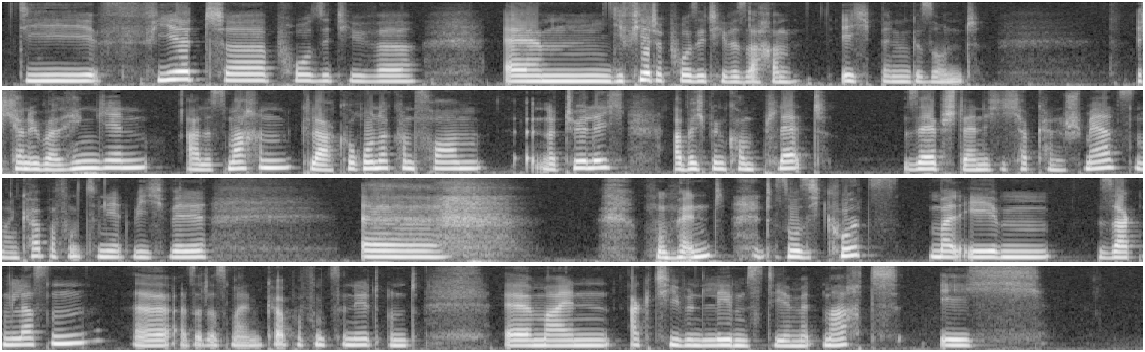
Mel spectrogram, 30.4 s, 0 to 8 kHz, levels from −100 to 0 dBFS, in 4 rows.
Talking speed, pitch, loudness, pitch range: 115 wpm, 205 Hz, -13 LUFS, 190-220 Hz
